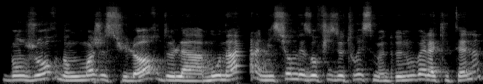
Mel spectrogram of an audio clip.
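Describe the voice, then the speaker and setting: A woman co-hosts a live online webinar and presents her organisation. She talks at a measured pace, pausing on fillers, and comes through a video call. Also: medium pitch. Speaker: co-host.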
